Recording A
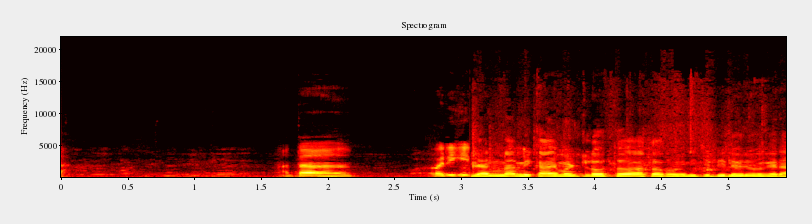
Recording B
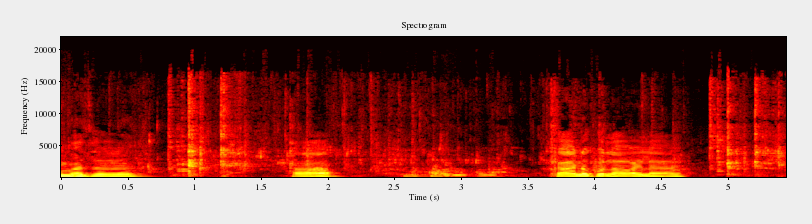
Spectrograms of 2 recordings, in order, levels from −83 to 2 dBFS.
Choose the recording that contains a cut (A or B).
A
